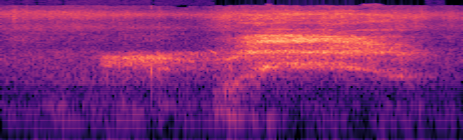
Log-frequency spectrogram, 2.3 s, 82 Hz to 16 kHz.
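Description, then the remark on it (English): A 16-month-old girl lets out a high, raspy roar, imitating a lion with one drawn-out growling squeal that swells and rises in pitch. It is loud, with no talking. “What does a lion say?”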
